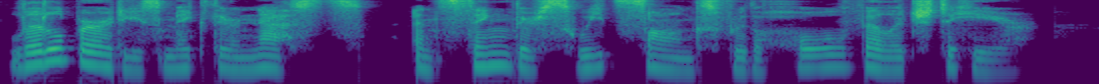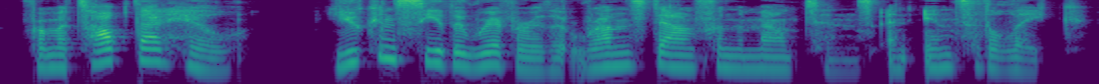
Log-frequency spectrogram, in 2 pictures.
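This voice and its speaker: A woman's voice: low-pitched, moderate pace, a little mellow. A woman playing a compassionate young doctor in a visual novel, talking tenderly and coaxingly as if telling a soothing story.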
